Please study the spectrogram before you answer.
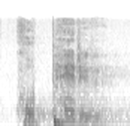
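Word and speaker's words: גֹּפֶר: 고페르. 역청의 히브리어 발음이 뭐냐면요, 코페르입니다.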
